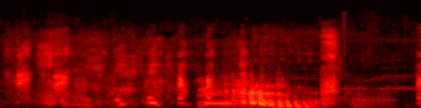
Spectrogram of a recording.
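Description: Ape calling in a film soundtrack: a run of short calls, loudest and deepest between about two and three seconds in.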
